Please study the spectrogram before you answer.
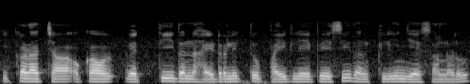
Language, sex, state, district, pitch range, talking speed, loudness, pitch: Telugu, male, Andhra Pradesh, Sri Satya Sai, 125-135 Hz, 155 wpm, -18 LUFS, 130 Hz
